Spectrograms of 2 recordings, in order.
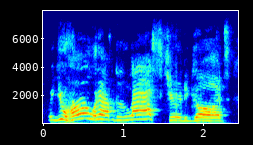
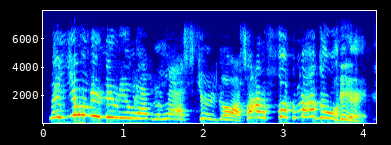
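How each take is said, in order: First: Lightly acted warning, slightly raised pitch; cautioning retelling. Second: Very high, rapid indignant squawk; Day Day. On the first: Craig warning Day Day about the guards, mildly cautioning. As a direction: imitate a friend urging caution. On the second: Retold or imitated. Guard snapping back at Craig's warning, high mock indignation. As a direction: imitate a worked-up guard firing back. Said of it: "I like how Day Day goes".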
